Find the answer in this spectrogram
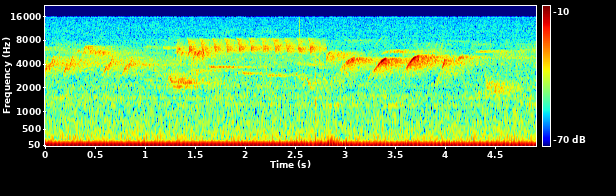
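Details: A black drongo (Dicrurus macrocercus) gives sharp, rising whistled notes and a rapid buzzy, metallic series, several calls within a few seconds, over a steady low rumble of background noise.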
